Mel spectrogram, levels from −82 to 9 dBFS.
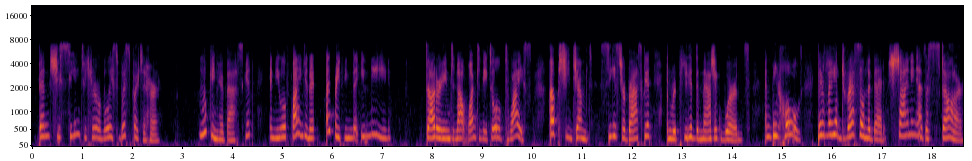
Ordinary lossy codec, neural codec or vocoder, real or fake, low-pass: Opus, 32 kbps; codec, 24 kHz, 1.5 kbps, HILCodec; fake; 7.2 kHz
